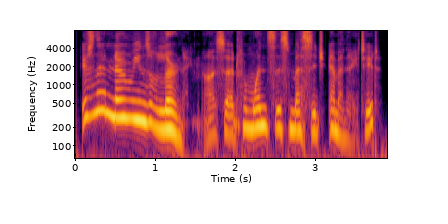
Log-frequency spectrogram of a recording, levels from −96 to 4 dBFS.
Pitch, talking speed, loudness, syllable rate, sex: 215 Hz, 200 wpm, -17 LUFS, 6.0 syllables/s, female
